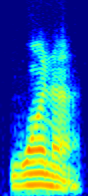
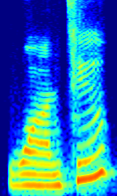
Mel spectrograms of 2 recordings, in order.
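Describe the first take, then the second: First: The words are blended into one reduced word. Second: Both words are said fully and separately.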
